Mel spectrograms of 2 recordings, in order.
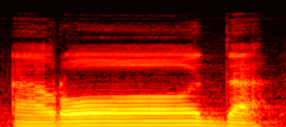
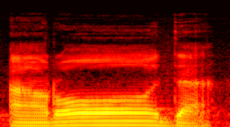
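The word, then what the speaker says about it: أراد: قاف خا و را اینجا میگیم اراد نمیگیم اراد اراد اراد ماذا ماذا ماذا اراد دقت کنید فرق بین تلفظ را و ذا و میم با اینکه همه اینا الف روشون هست این د تا اولی باری خونده میشن میم و ذا را پر خونده میشه ماذا ببخشین ماذا ماذا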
